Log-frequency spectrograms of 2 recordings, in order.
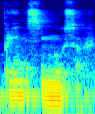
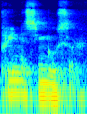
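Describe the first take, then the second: No difference in how they are said.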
